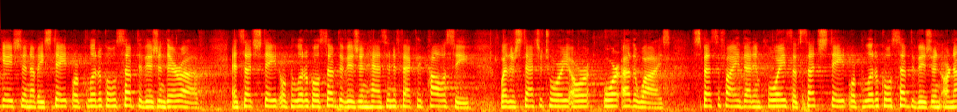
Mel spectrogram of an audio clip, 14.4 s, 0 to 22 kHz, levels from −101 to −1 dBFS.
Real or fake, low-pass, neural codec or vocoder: real; 7.2 kHz; none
